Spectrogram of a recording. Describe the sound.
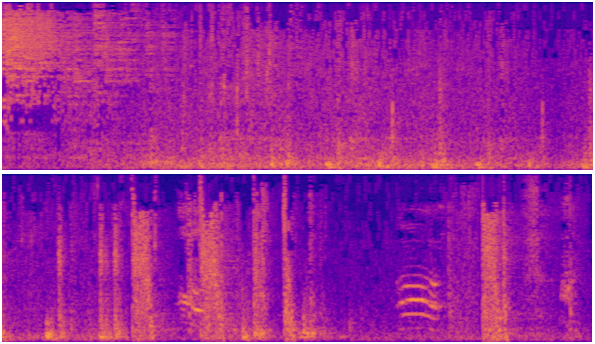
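Glass shatters in a sharp, bright burst at the start, followed by a run of clattering knocks, thuds and rattling mechanical clicks, with faint murmuring voices beneath.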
